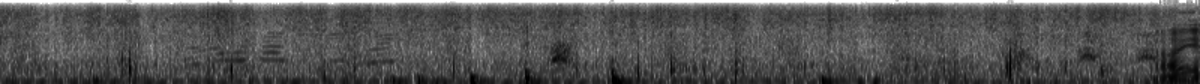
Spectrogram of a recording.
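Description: Footsteps crunching in packed snow on a frozen lake: irregular steps, a few each second, over a steady low rumble.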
